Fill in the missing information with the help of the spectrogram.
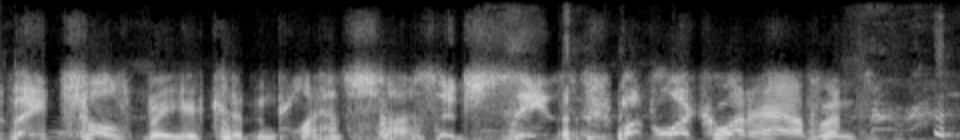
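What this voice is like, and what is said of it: Imitates an elderly man's voice. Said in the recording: “he became more like this at the end because he was older and his voice had a little more horrible in it. He was an 80-year-old man ... Adam West impersonation of the 80-year-old Adam West”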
